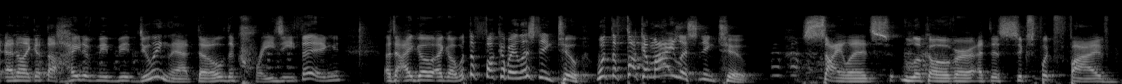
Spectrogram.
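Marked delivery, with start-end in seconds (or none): 4.6-7.5 high, fast, exasperated outburst; mock tantrum. Telling the host how he snapped at the TV, as a mock tantrum. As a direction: throw a little hammed-up fit. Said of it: "throwing this little tantrum".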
